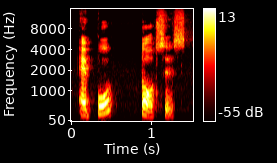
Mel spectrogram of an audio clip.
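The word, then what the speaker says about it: apoptosis: वन is necrosis, another is एपोटोसिस. इसकी मैंने spelling गलत नहीं लिखी है एपोटोसिस की, ये स्पेलिंग यही होती है. इसमें सेकंड वाला जो पी है ये वाला साइलेंट होता है, पर इसको आप एपोप्टोसिस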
